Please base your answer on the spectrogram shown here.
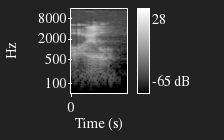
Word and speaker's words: isle: so forth and uh it turned out into isle a i s l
